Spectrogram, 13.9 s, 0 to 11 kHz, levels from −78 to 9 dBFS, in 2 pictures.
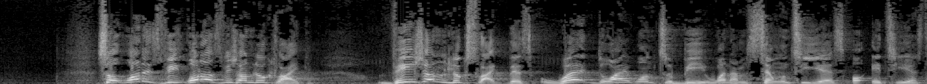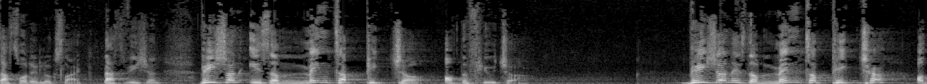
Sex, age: male, 30-49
